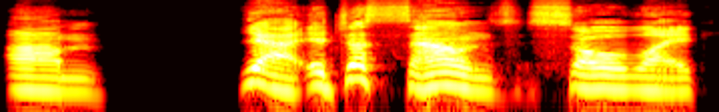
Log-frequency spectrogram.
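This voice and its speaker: A man's voice: medium pitch, extremely slow, pushed and bright, no room sound. A man hosting a reaction video, giving casual commentary with emphatic delivery.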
